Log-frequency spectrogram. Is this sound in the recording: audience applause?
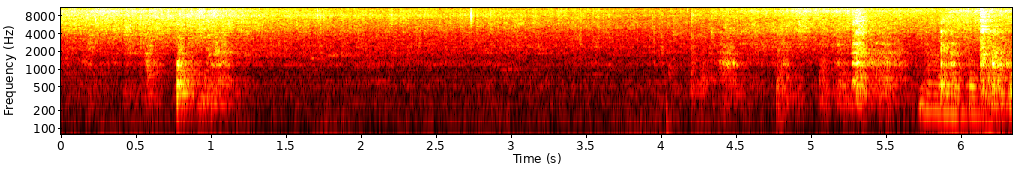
no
